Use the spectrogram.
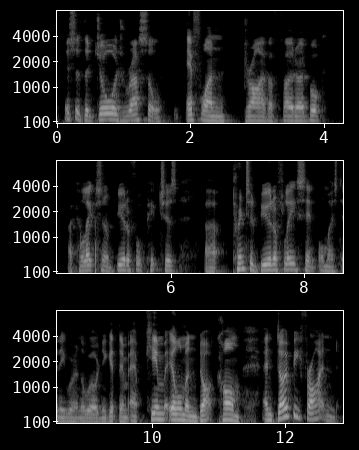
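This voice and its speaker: A man's voice: medium pitch, normal speed, gravelly. An older Australian man hosting a casual livestream, chatting and commenting on a race in a matey, friendly way. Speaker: livestream host.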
